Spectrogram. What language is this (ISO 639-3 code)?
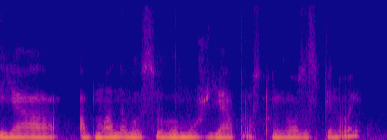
rus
